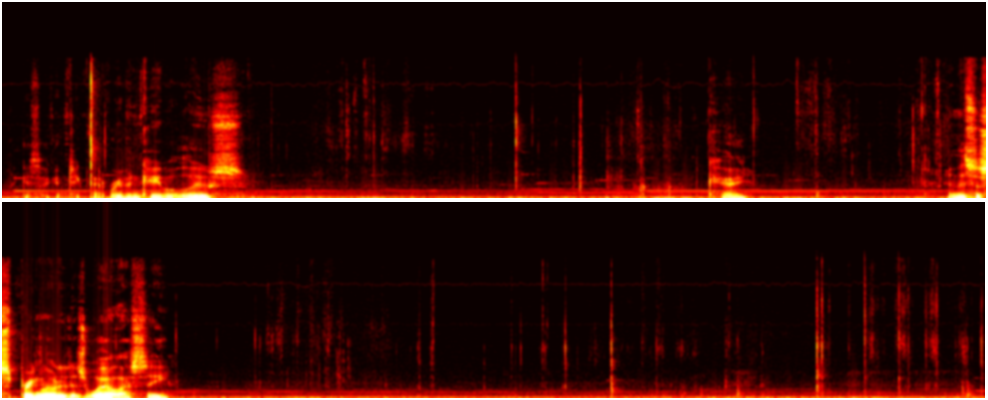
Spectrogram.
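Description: Small plastic parts click and tap as they are handled.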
